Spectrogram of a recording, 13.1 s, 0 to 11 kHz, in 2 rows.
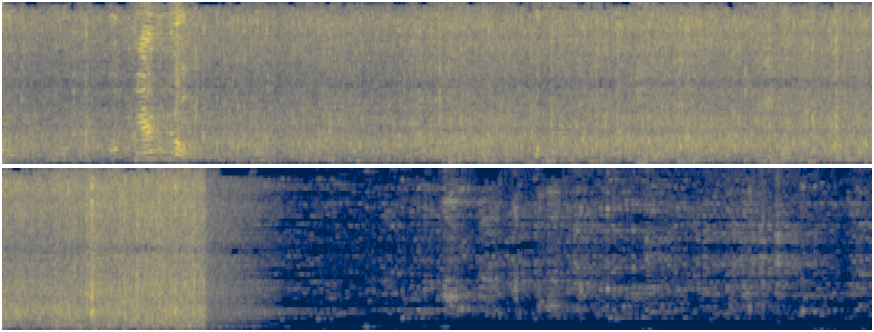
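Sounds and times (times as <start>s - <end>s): river water rushing: 0.0s - 8.2s.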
